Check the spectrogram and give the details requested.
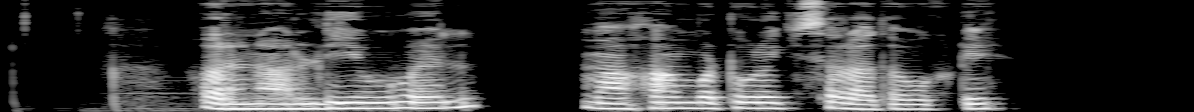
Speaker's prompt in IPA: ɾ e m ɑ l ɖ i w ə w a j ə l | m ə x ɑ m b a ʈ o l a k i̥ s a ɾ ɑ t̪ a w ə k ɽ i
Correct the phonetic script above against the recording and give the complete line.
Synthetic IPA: ɾ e n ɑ l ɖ i w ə w a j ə l | m ɑ x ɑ m b a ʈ o l a k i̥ s a ɾ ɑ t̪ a w ə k ɽ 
